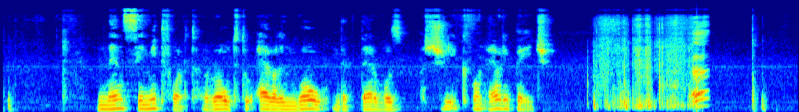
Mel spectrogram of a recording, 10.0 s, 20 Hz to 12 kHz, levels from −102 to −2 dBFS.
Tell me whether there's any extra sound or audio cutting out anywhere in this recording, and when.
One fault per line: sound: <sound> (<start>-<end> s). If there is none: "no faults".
sound: cough (7.3-8.9 s)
